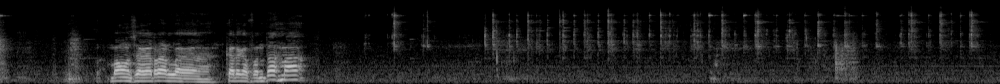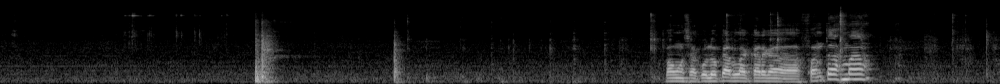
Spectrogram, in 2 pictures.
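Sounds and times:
small metal parts clinking: 0:03.6 - 0:09.9, 0:11.2 - 0:12.3.

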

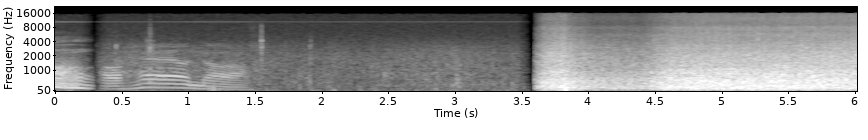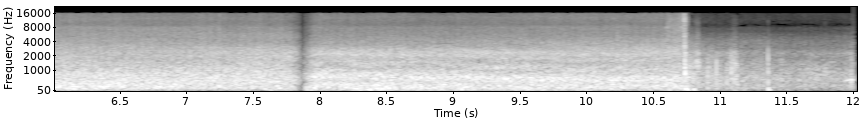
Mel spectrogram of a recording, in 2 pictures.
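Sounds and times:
ocean surf washing onto beach: 0:03.6 - 0:12.0.

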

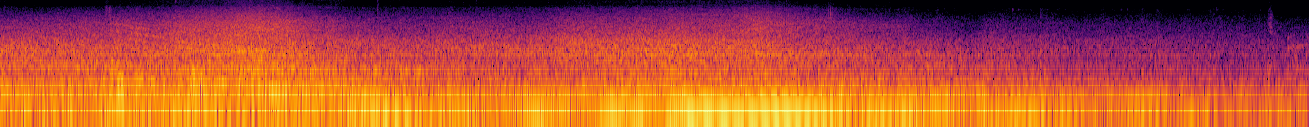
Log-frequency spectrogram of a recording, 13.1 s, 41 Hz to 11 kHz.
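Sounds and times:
vehicle passing by: 0:00.0 - 0:10.0.

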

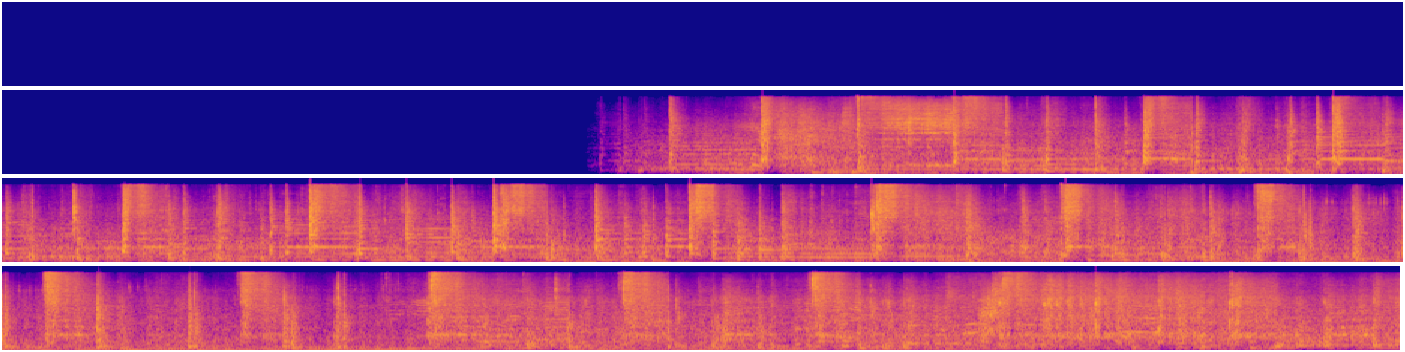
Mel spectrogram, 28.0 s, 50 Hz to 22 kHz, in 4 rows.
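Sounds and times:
marching drumline beat: 0:10.0 - 0:28.0.

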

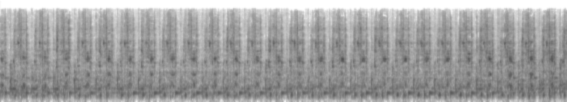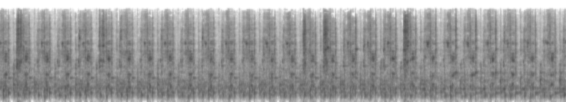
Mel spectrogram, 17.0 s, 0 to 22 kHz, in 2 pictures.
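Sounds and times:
diesel engine knocking: 0:00.0 - 0:17.0
oil pump arm squeaking: 0:00.0 - 0:17.0.

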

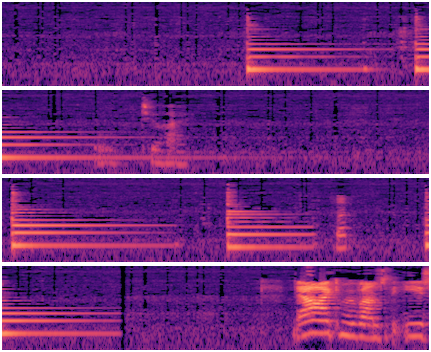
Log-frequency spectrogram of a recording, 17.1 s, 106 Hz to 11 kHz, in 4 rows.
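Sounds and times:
ukulele string plucked: 0:02.4 - 0:05.6, 0:08.6 - 0:12.0, 0:12.7 - 0:14.0.

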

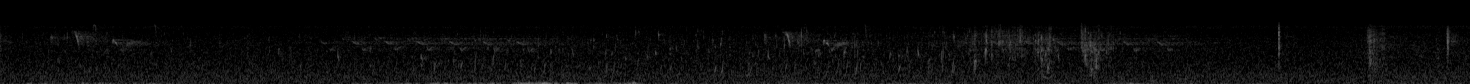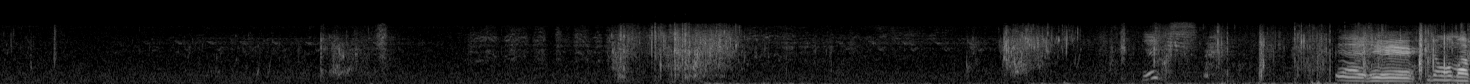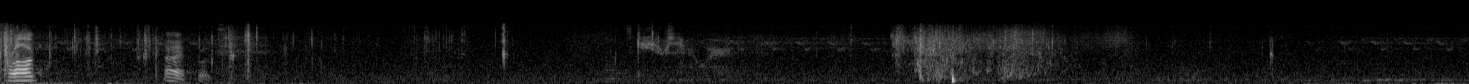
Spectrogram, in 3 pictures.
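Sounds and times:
birds chirping: 0:03.2 - 0:05.8, 0:15.8 - 0:33.0, 0:35.5 - 0:38.9, 0:42.0 - 0:44.0
alligator splashing through water: 0:09.3 - 0:11.3, 0:17.8 - 0:18.6, 0:20.8 - 0:23.0, 0:24.4 - 0:26.6, 0:38.3 - 0:40.1.

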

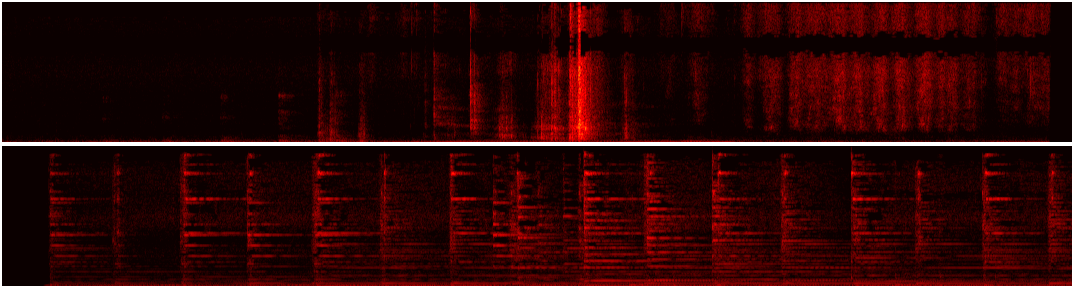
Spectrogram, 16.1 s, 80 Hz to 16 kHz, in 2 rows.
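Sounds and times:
hands rubbing and rustling: 0:05.1 - 0:07.9
soft background music: 0:08.4 - 0:16.0.

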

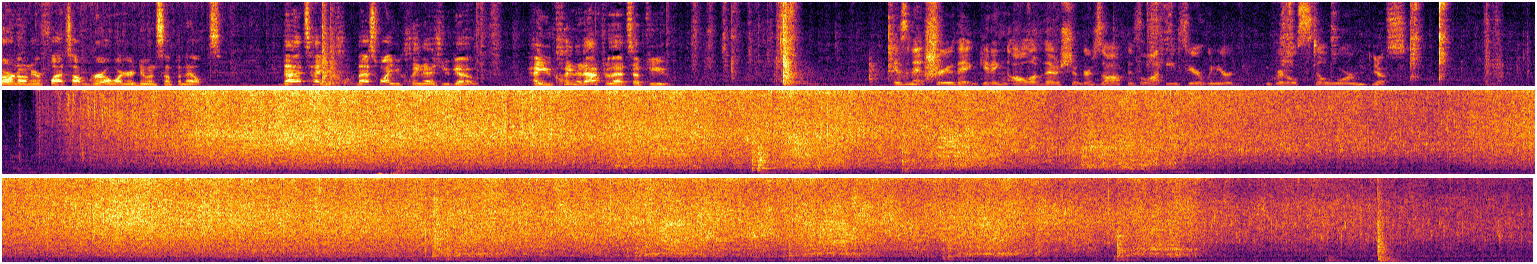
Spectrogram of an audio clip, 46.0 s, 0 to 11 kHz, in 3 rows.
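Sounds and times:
water sizzling on hot griddle: 0:00.0 - 0:02.2, 0:15.6 - 0:45.9
metal scraper on griddle: 0:21.3 - 0:27.2, 0:34.9 - 0:36.0, 0:36.7 - 0:42.9.

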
